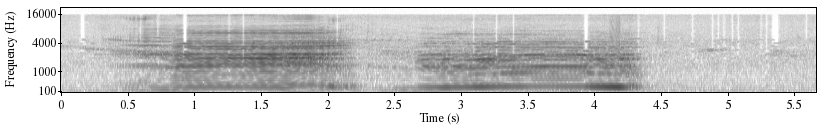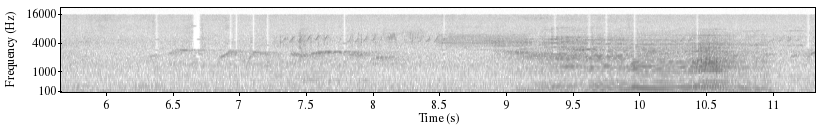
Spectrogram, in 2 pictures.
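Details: Cows mooing on a farm in the Alps: two long, loud, harmonic moos back to back in the first four seconds, then a quieter third moo near the end after a lull of faint background noise.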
